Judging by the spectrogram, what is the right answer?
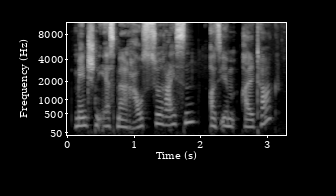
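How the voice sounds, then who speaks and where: The sound stays dry and close with no echo. A woman talks in an animated tone. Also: very clean recording, silent background. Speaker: musical performer and presentation coach. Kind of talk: interview.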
